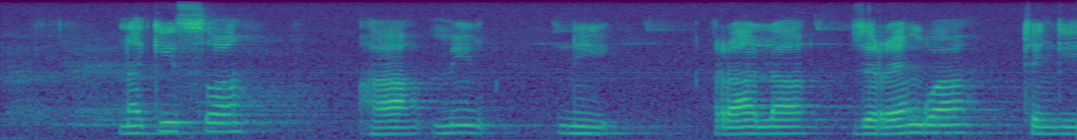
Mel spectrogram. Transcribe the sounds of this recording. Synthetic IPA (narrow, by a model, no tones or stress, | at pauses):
nakʼisa | ɦami | ni | ralazʷirɛŋɡwatʰeŋɡiː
